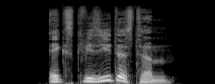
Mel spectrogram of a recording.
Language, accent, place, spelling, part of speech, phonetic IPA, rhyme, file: German, Germany, Berlin, exquisitestem, adjective, [ɛkskviˈziːtəstəm], -iːtəstəm, De-exquisitestem.ogg
- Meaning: strong dative masculine/neuter singular superlative degree of exquisit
